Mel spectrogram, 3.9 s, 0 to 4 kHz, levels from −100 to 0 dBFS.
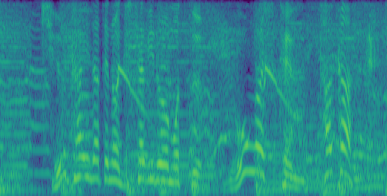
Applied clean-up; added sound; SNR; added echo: none; none; none; none.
